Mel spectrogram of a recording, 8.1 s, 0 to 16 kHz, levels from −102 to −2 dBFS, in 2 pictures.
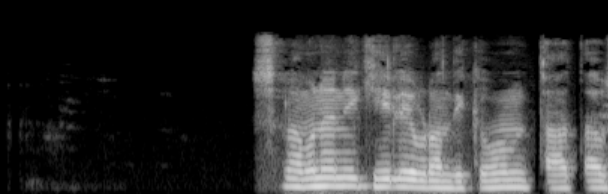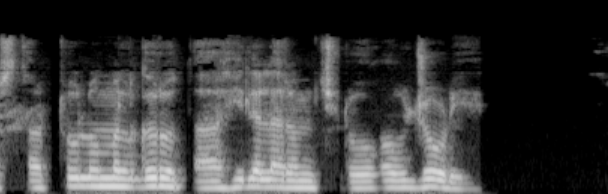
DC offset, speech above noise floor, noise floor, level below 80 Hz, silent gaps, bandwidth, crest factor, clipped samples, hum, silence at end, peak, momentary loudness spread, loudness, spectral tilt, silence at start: under 0.1%; over 68 dB; under -90 dBFS; -60 dBFS; none; 8.2 kHz; 18 dB; under 0.1%; none; 0.85 s; -6 dBFS; 8 LU; -23 LUFS; -7 dB/octave; 1.7 s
